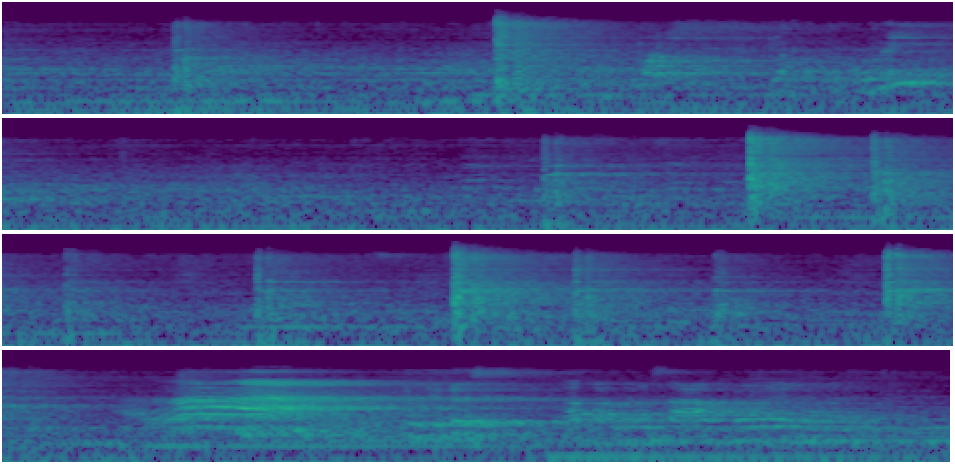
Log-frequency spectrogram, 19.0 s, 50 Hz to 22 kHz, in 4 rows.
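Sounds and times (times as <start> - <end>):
badminton racquets smacking shuttlecock: 0.7 - 1.7, 2.4 - 3.2, 7.4 - 14.8.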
